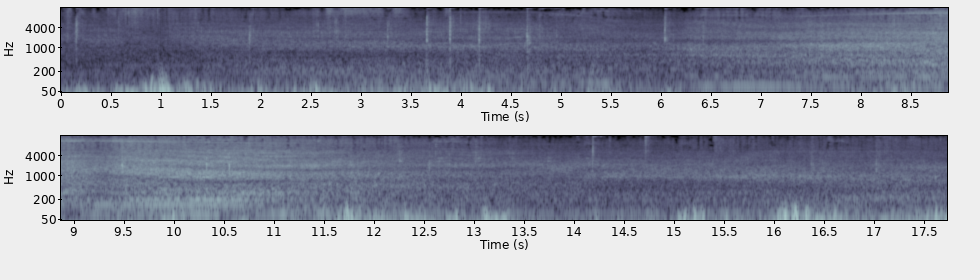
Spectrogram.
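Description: Steady street traffic rumbles past at a corner on South Kingsborough Avenue, with low engine drone and a swell of passing vehicles around the middle, mixed with some wind buffeting and no talking.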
